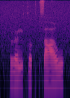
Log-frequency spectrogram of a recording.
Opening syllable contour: low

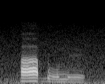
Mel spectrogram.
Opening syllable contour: high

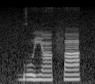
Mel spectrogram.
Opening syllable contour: low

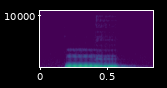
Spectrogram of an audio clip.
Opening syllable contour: low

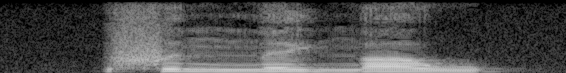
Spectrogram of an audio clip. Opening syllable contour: low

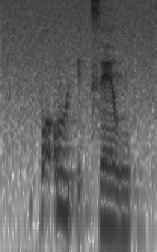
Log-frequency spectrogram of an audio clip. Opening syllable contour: high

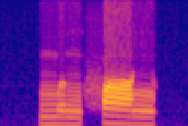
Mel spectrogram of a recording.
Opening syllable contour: low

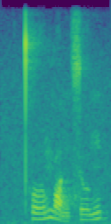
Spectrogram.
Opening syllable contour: rising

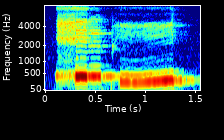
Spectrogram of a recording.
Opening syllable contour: high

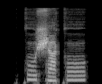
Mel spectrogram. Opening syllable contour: high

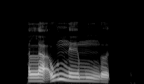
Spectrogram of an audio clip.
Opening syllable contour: rising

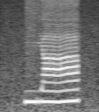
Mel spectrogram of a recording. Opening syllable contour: rising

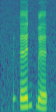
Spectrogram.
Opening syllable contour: rising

